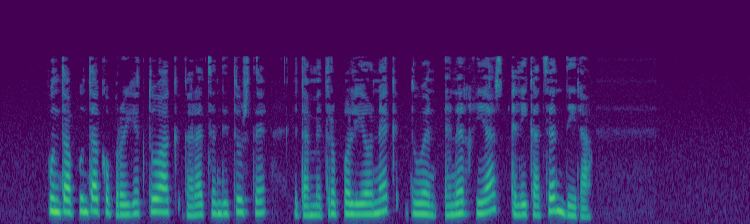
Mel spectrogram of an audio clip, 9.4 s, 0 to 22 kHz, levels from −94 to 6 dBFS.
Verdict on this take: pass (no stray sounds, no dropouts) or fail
pass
